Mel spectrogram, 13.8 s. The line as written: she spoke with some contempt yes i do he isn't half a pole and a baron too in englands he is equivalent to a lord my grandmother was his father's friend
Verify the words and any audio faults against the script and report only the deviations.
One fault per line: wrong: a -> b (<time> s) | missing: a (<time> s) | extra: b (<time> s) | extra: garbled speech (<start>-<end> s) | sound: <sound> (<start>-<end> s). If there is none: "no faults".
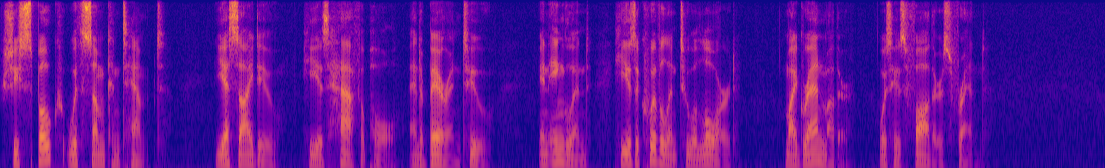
wrong: isn't -> is (4.0 s)
wrong: englands -> england (6.9 s)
